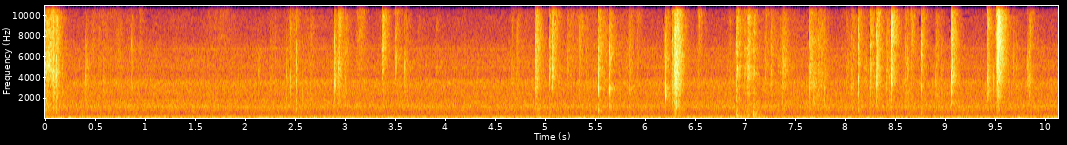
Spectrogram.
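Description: Foil trading-card pack being handled and torn open: scattered crinkles and sharp clicks over a steady low hum.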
